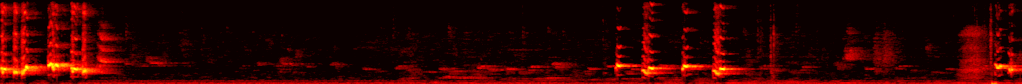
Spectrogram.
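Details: Yellow-vented bulbul singing a long 'ropelan' song with 'nguklik' and 'ngecruk' elements, for training cage birds: three bubbly phrases of rapid liquid chirps spaced by quiet gaps of several seconds, with a soft click near the end.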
